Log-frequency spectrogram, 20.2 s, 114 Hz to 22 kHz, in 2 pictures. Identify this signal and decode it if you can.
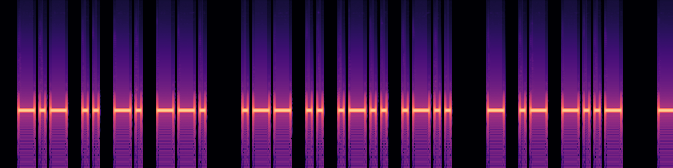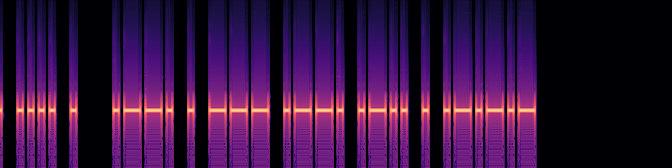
Morse code, heard as a keyed tone, about 15 wpm, 700 Hz. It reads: KING WILL TAX THE PEOPLE.
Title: Sentences from Top 1000 Words - Review Part 6 - 15wpm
